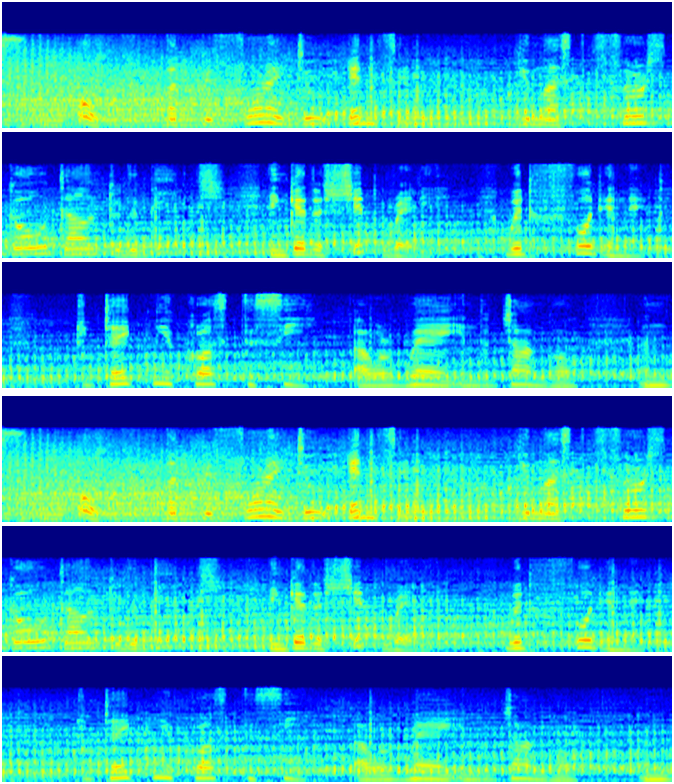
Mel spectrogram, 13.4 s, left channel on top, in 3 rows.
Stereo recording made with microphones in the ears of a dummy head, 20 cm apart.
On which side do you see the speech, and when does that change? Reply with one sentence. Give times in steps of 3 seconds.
You can hear the speech in the centre from 0 s and on the left from 6 s.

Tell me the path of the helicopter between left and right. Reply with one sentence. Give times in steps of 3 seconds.
In this clip you hear the helicopter in the centre from 0 s and on the right from 3 s.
